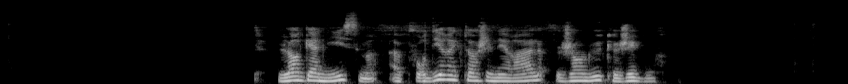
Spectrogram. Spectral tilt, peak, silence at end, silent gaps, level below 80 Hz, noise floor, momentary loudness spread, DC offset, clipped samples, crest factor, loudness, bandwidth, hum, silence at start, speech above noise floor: -6.5 dB/octave; -4 dBFS; 1.9 s; none; -58 dBFS; -81 dBFS; 10 LU; under 0.1%; under 0.1%; 18 dB; -20 LUFS; 10.5 kHz; none; 2.55 s; 61 dB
